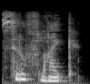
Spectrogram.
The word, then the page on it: sylphlike: British English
